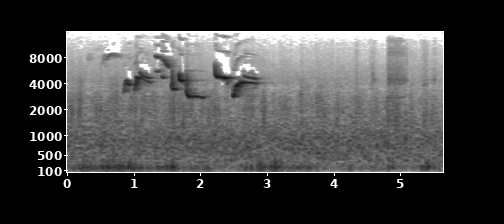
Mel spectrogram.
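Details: A robin sings in the afternoon, a brief phrase of thin, high, sliding whistles that rise and fall quickly, over a low steady rumble of background noise.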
